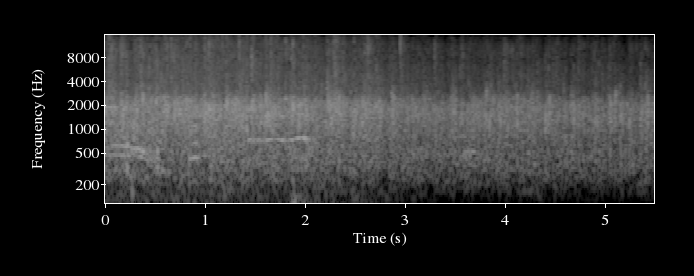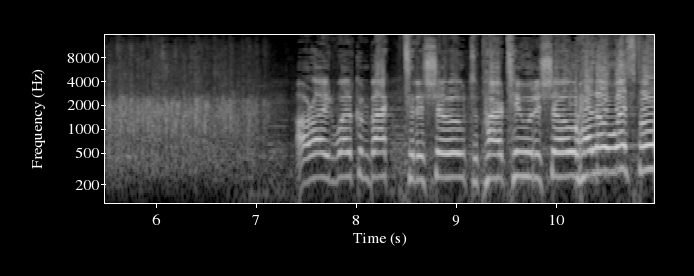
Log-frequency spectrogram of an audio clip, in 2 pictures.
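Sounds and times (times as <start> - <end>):
audience applause welcoming guests at a live GAA sports show in Westport: 0.0 - 7.3
speech: 7.4 - 10.9.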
